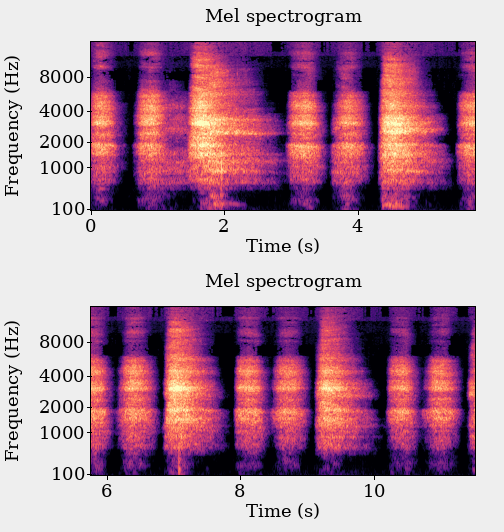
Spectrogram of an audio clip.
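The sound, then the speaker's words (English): Audible open-mouth breathing in a three-part breath practice, belly, then chest, then out, in a steady repeating pattern: two quick sharp inhales followed by a longer, heavier exhale, cycling over and over with no talking. “Now for today's breath practice, this will actually be open mouth. So it's three parts, first your belly, then your chest and out.”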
